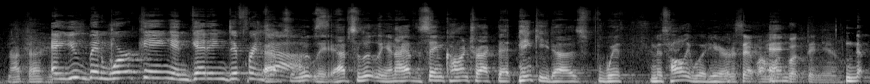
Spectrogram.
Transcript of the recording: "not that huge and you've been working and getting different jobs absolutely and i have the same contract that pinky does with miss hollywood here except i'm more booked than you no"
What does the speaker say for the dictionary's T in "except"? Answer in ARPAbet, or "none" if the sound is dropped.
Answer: none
